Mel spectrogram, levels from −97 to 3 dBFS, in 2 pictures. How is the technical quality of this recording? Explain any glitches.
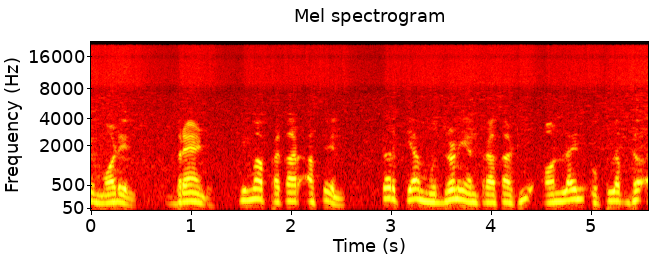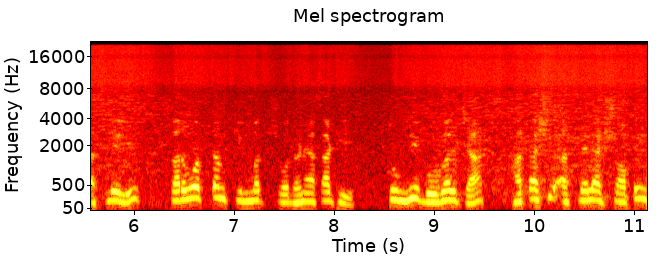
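The quality is compromised by an aggressive noise suppressor, which both leaves processing traces across the whole clip and eats into the speech itself.

Noise suppressor artifacts run throughout. The suppressor pulls down the bands it judges to be steady noise by about 17 dB, frame by frame. The room noise, which sits about 11 dB below the speech, therefore pumps, dropping away in pauses and swelling under speech.

Speech cut by the noise suppressor occurs at 0.14–2.54 s (ending just before "तर त्या"), 3.92–4.56 s, 4.95–5.75 s, 6.79–8.21 s and 9.78–11.01 s. The suppressor misread quieter speech as noise and attenuated it by up to about 21 dB, so soft consonants and word endings, from a fraction of a second up to about half a second per stretch, sound swallowed or faint.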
